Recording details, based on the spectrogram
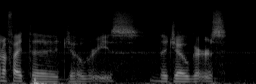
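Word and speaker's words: Jogre: fight the jeries the jogers is it joger I always called them jery like I don't know why I just always thought that's how they were pronounced but joger like jungle ogre oh oh I just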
